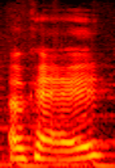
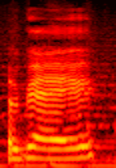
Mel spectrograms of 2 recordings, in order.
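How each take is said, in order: The two takes are said the same way.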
